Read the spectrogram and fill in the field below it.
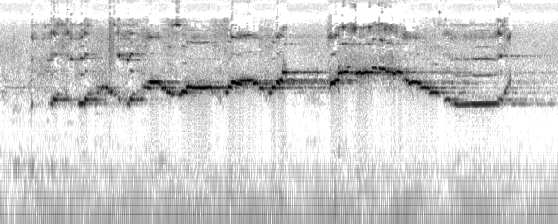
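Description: A milk and cheese vendor's fife, played in the street to call customers, plays a wavering, high-pitched melody that rises and falls across several sustained notes, loud and unaccompanied, over a low steady hum of street noise.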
